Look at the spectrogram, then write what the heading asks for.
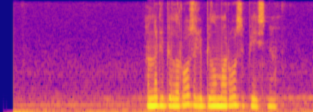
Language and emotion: Russian, neutral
